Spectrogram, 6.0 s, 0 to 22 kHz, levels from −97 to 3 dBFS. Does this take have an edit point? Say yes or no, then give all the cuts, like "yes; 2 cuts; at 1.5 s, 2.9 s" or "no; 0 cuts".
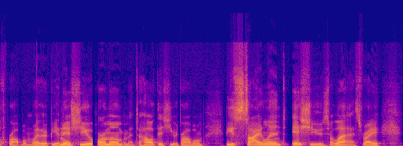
yes; 6 cuts; at 0.9 s, 1.4 s, 1.9 s, 2.7 s, 3.5 s, 4.9 s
